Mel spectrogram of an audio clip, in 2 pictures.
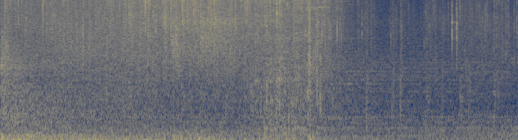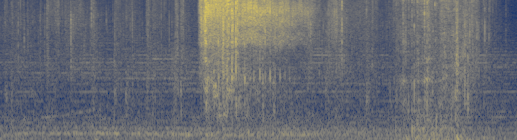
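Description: Confringo blasting spell exploding in a Harry Potter video game, a loud rumbling burst layered over dense game ambience, with further bright crackling flares later in the clip.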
